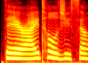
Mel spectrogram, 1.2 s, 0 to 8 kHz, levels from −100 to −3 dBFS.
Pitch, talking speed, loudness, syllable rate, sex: 235 Hz, 255 wpm, -14 LUFS, 5.5 syllables/s, female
